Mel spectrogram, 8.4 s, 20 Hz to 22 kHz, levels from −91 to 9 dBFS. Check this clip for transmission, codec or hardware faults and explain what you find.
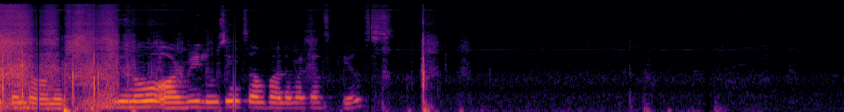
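The speech has four blocks of digital silence: 0.38 to 0.40 s, 2.34 to 2.36 s, 3.70 to 3.72 s (20 ms each), and 7.06 to 7.10 s (40 ms). The output buffer likely went unfilled and was zeroed, so the sound drops out abruptly, leaving short holes.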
